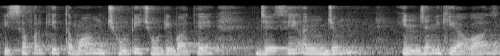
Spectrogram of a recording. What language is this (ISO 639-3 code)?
urd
